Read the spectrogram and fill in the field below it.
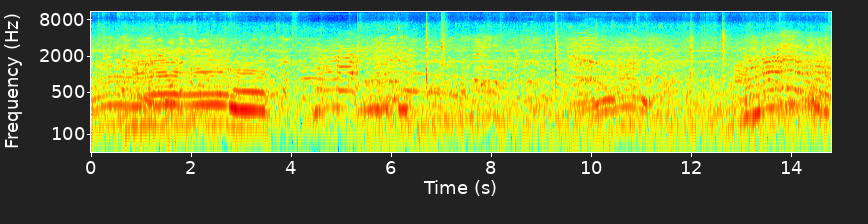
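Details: Cattle at the Hazratpur cattle market in Keraniganj, Dhaka, Bangladesh, held every Saturday: a long harmonic moo for the first three seconds, then further shorter lowing calls amid crowd chatter and market noise.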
